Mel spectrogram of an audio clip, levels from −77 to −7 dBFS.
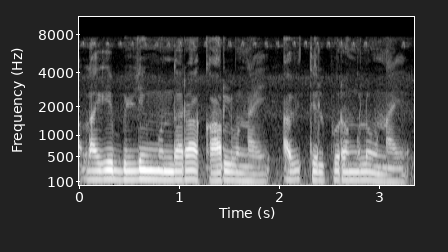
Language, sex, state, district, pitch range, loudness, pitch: Telugu, male, Telangana, Hyderabad, 110-125 Hz, -15 LUFS, 120 Hz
